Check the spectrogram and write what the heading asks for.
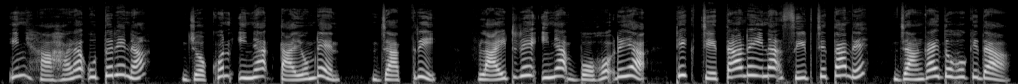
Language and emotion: Santali, surprised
